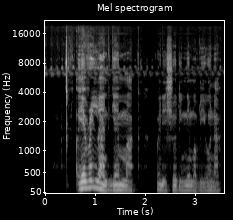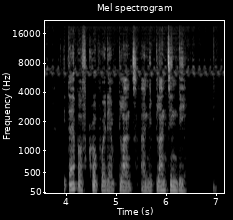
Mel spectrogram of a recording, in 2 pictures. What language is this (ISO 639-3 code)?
pcm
